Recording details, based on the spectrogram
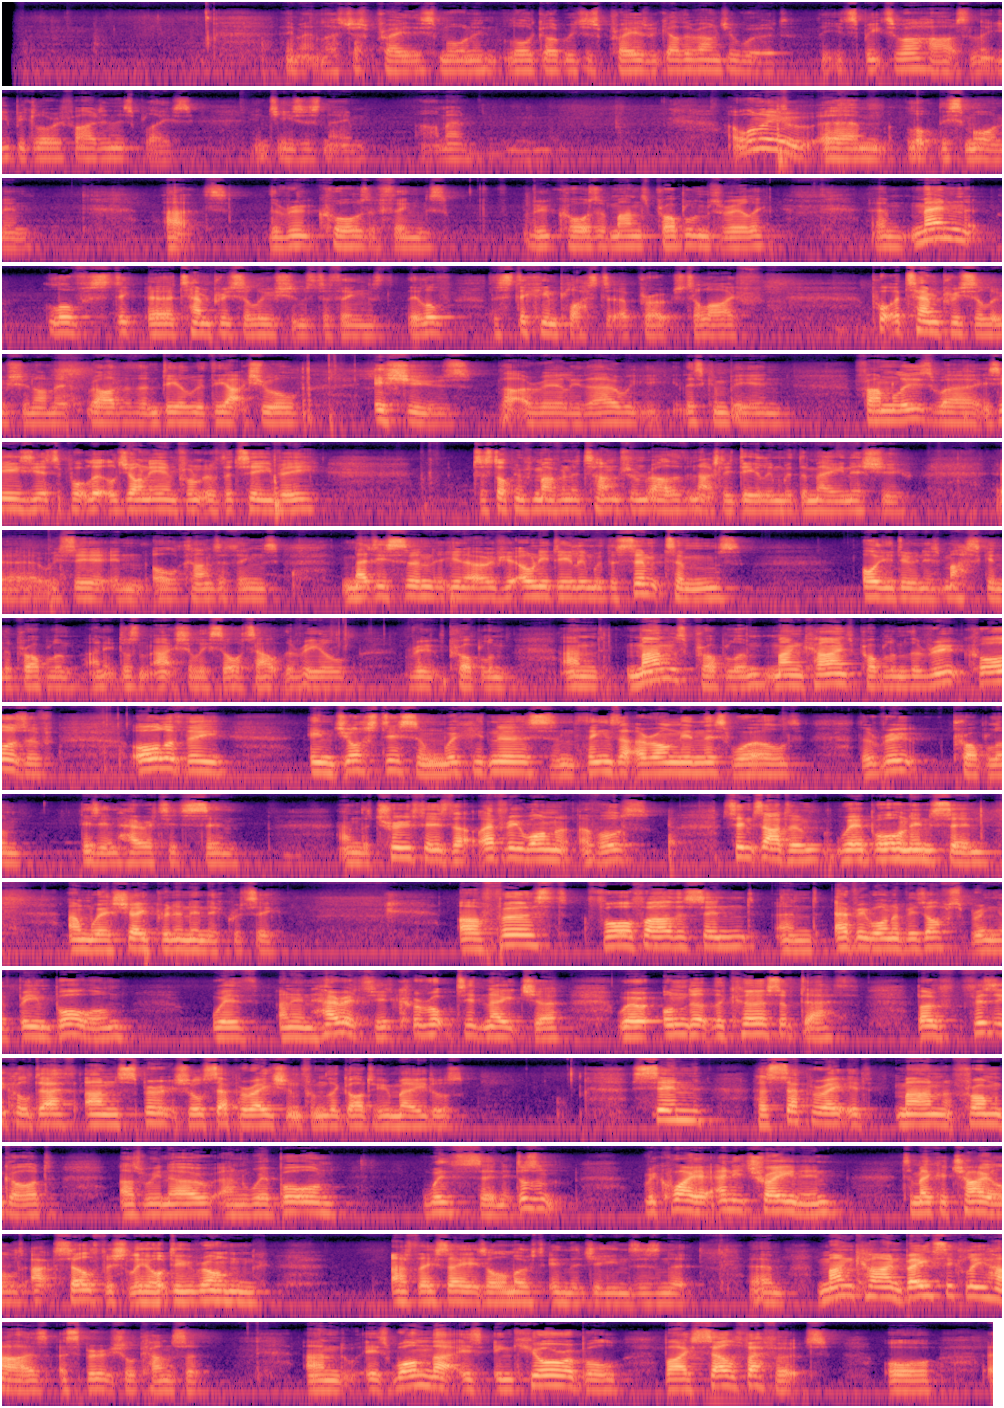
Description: Calvary Chapel Warrington Sermons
